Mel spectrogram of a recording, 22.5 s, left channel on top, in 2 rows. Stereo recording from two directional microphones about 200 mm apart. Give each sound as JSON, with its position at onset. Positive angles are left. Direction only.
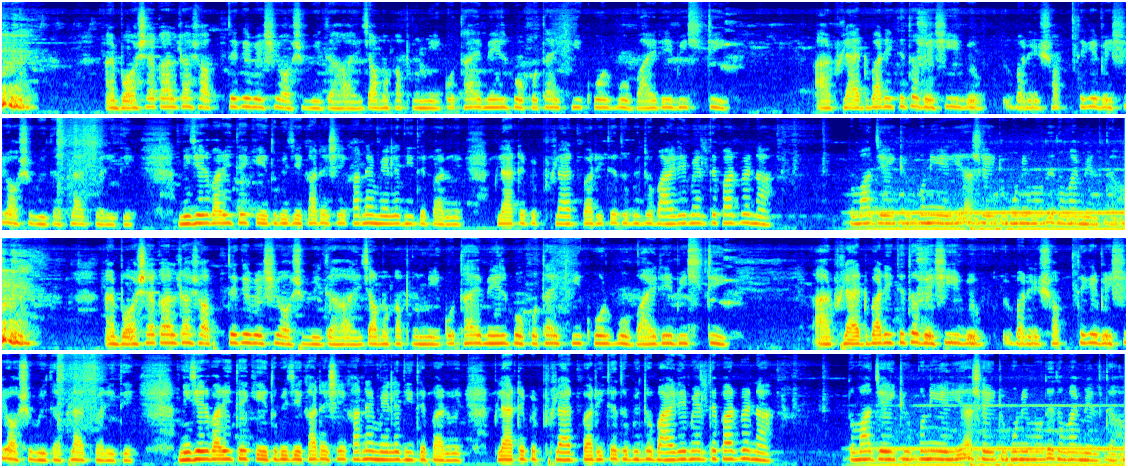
{"t": 1.0, "sound": "a woman's voice", "side_deg": -10}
